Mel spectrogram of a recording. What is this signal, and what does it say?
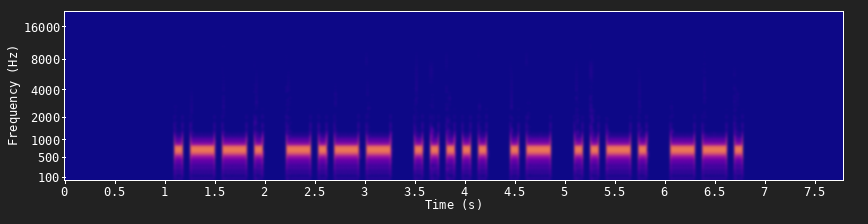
Morse code, heard as a keyed tone, about 15 wpm, 700 Hz. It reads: PY5AFG
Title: DXCC-100 Call Signs - 6 Characters - 15wpm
